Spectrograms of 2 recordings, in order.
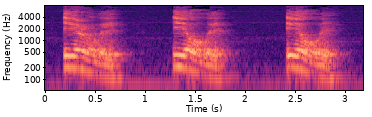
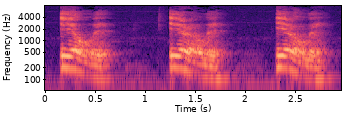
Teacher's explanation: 앞에 있는 음절에 강세가 있고요. 뒤에는 순수 음절이에요. 그래서 리듬이 두 개죠. 큰 리듬이 하나, 작은 리듬이 하나.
